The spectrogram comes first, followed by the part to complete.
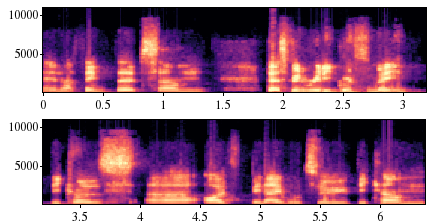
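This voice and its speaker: A man talks with an Australian accent. His pace is very slow. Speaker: tech company co-founder. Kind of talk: webinar presentation. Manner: starts slow, speeds up later. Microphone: slight distortion in audio.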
